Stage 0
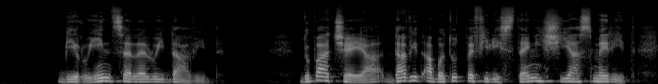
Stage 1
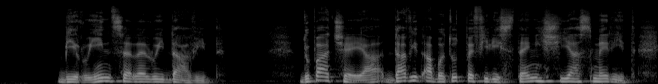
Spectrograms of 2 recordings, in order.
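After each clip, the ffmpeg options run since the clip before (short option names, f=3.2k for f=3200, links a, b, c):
-filter_complex "[0:a]bandreject=f=50:t=h:w=6,bandreject=f=100:t=h:w=6,acrossover=split=1300|5400[a][b][c];[a]acompressor=threshold=-34dB:ratio=4[d];[b]acompressor=threshold=-47dB:ratio=4[e];[c]acompressor=threshold=-45dB:ratio=4[f];[d][e][f]amix=inputs=3:normalize=0,volume=3dB"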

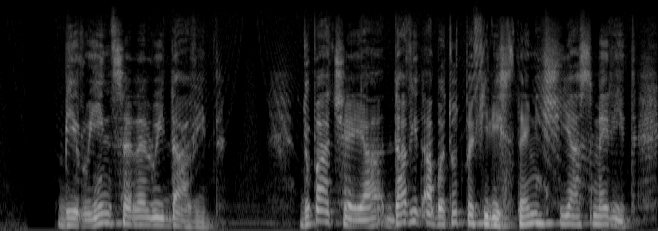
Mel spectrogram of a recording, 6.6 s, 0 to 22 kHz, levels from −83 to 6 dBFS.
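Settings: -af "aphaser=in_gain=1:out_gain=1:delay=4.9:decay=0.52:speed=0.4:type=sinusoidal,volume=2.5dB"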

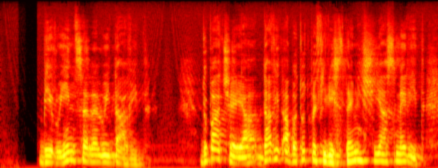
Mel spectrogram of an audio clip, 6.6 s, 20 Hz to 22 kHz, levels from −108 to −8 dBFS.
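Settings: -af "aecho=1:1:109:0.178"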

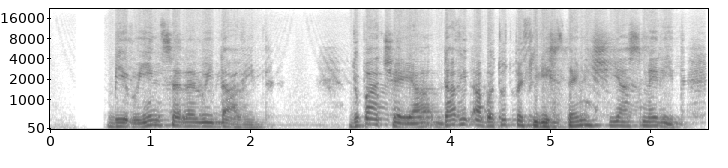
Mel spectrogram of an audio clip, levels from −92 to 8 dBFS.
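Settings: -af "acrusher=bits=4:mode=log:mix=0:aa=0.000001"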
